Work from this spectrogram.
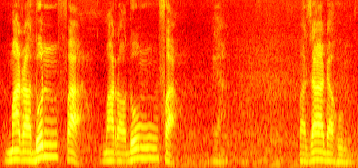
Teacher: Cara membacanya suara nun atau tanwin masih tetap terdengar tetapi samar antara idhar dan idgam, antara terang dan dimasukkan. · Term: ikhfa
